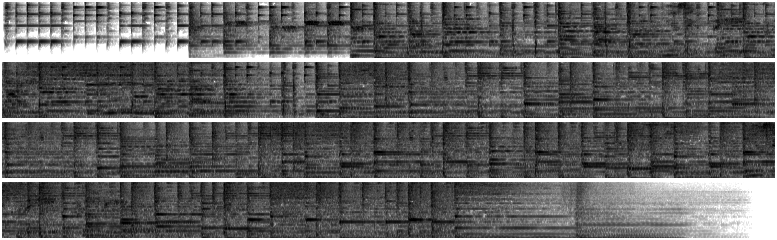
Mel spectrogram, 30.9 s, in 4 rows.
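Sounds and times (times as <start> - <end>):
Rio Carnival: 0.1 - 29.4.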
